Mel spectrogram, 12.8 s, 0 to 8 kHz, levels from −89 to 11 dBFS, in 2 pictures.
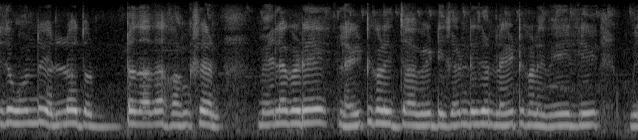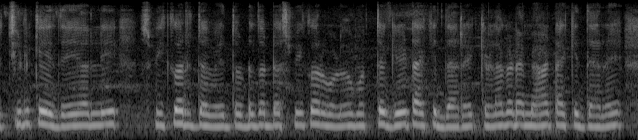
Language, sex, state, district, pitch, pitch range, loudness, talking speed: Kannada, male, Karnataka, Bellary, 220 Hz, 210-235 Hz, -34 LUFS, 125 wpm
